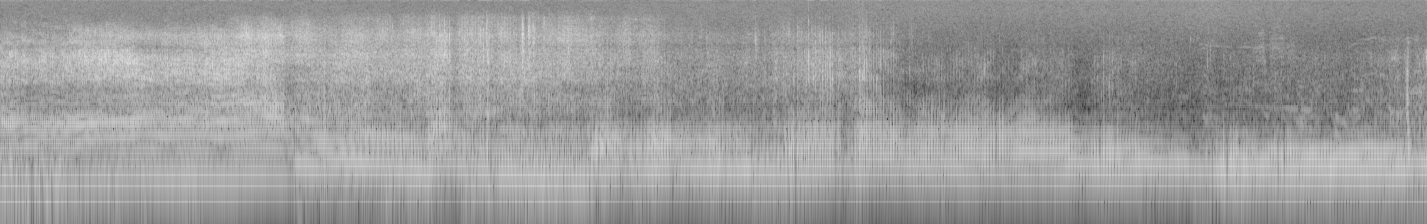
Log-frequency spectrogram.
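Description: Grasstrack racing motorcycles in a solo Bonanza race, engines howling loudly and continuously with rising and falling pitch as bikes accelerate and pass, a commentator talking over much of it.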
